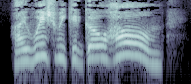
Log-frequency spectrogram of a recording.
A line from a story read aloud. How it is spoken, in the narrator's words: he shouted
